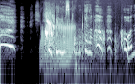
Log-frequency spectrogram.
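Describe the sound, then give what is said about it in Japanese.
A fart from someone with a painful, upset stomach, struggling to hold it in while in an elevator: a brief soft sputter, a short pause, then a loud, sustained, wavering blast of about two seconds. “おなら出てくる、臭いおなら撒き散らしちゃう”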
